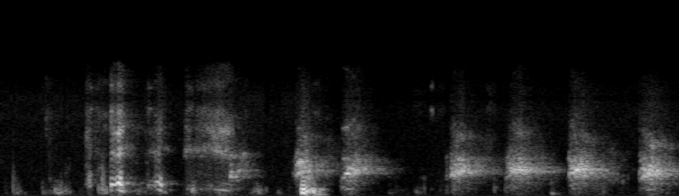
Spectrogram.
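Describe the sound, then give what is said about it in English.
Several dogs bark in quick, irregular bursts while chasing a person, fairly loud, with a run of evenly spaced yaps toward the end and a brief whine mixed in. “I'm being chased by these silly dogs.”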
